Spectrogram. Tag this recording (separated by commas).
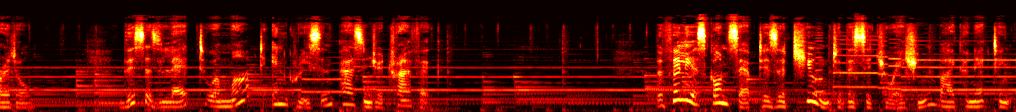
Music, Speech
